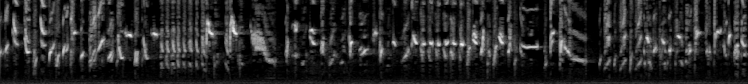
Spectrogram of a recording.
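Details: Caged European goldfinch from Algeria in continuous song, a rapid jumble of high liquid twitters, trills and buzzy notes, with a faint low hum behind.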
